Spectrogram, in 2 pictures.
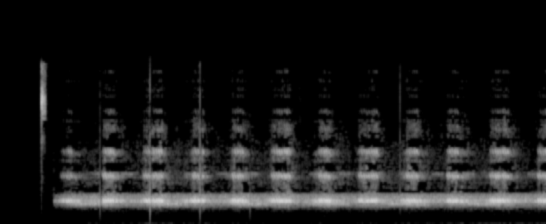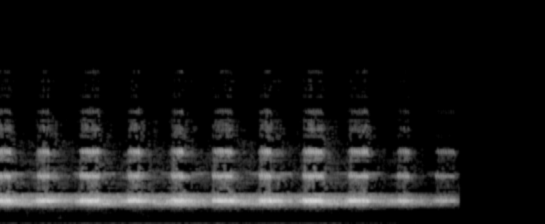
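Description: Cricket chirping steadily, about two and a half evenly spaced chirps a second, cutting off suddenly near the end.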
